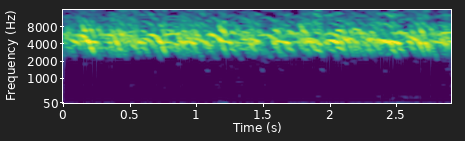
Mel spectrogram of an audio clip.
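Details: Dense, shrill chirping from many chicken chicks in a water pool, a continuous wash of quick thin peeps with nothing else audible.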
